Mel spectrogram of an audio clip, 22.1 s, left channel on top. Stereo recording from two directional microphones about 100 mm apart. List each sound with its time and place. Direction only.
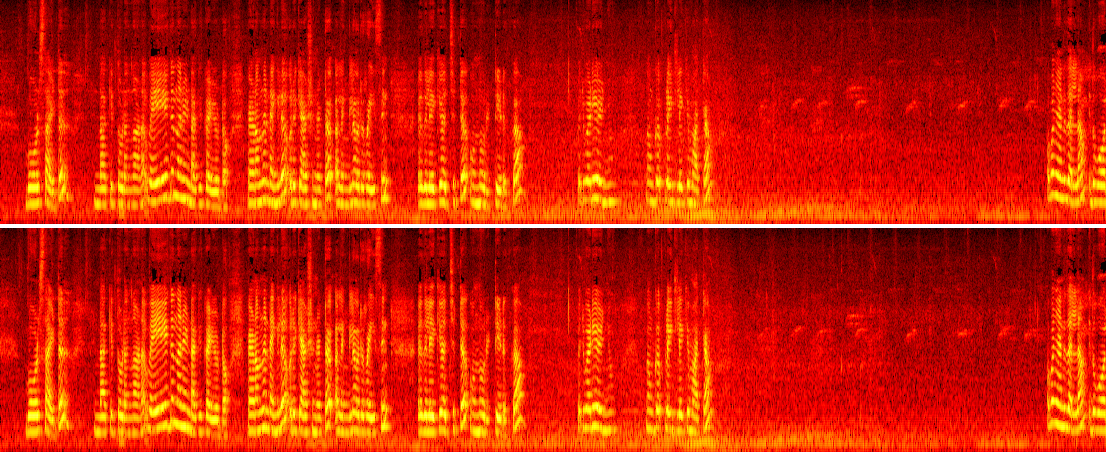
0.6 s a woman's voice: 25° right (ahead or behind)
11.5 s a woman's voice: 30° right (ahead or behind)
20.9 s a woman's voice: 20° right (ahead or behind)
